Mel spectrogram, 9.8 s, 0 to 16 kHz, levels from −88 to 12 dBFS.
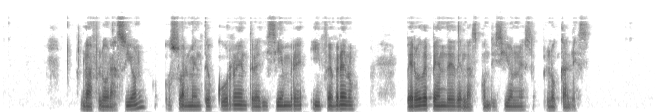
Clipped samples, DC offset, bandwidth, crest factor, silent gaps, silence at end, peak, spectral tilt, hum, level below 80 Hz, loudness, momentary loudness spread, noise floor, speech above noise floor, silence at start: under 0.1%; under 0.1%; 9.4 kHz; 24 dB; none; 1.05 s; -2 dBFS; -4 dB/octave; none; -60 dBFS; -24 LUFS; 11 LU; -76 dBFS; 53 dB; 0.75 s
